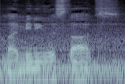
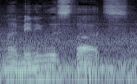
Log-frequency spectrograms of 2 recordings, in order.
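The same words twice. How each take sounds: Both takes have the same delivery.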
